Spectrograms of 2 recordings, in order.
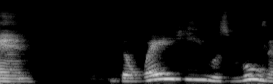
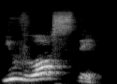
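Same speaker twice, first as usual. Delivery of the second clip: exasperated dismissal; 10 semitones higher than usual. Retold or imitated. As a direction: wave him off for good. Refusing to call back.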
